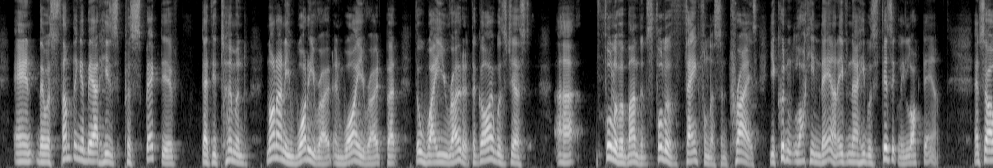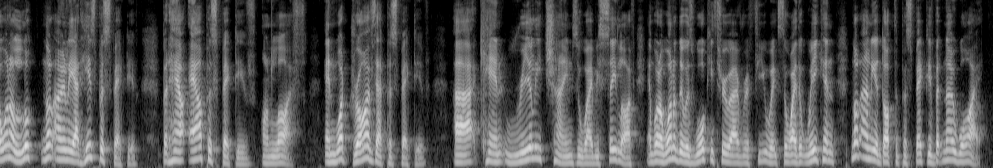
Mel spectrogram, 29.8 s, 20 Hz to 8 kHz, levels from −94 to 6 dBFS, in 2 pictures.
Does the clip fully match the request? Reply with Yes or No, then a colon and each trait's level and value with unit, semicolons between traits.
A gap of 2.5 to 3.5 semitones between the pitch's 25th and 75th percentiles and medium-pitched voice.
No: average, 5.2 semitones; medium, 145 Hz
